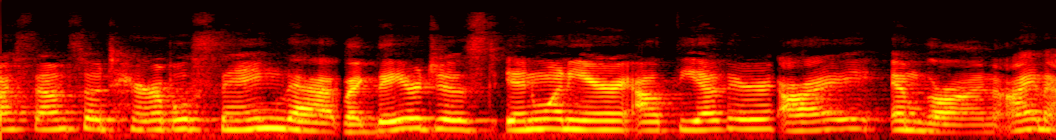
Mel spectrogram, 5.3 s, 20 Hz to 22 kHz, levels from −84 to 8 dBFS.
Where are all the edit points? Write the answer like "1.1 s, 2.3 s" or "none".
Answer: 1.7 s, 3.9 s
